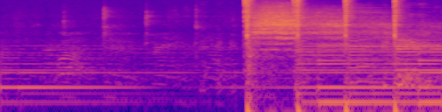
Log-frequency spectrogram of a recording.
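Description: Opening of a worship song. A held keyboard chord fades away, then about two and a half seconds in the full band comes in, with a kick drum beating about twice a second.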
